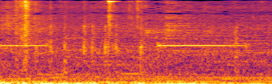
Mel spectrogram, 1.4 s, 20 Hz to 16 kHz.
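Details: 2005 Honda Accord after replacing the worn ignition switch contact: steady low even idle hum with no stumbling, misses or surging; normal idle.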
